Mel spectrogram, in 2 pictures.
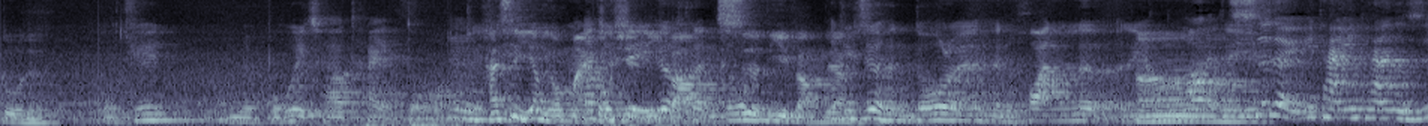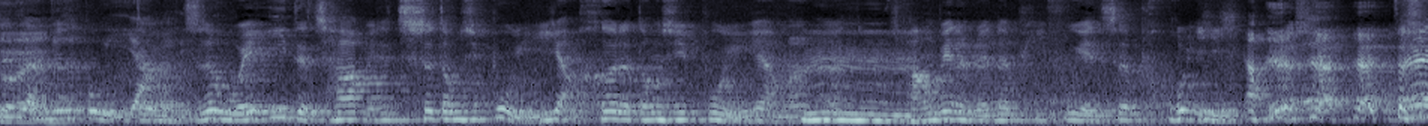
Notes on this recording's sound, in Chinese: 本集白噪音指數：蚊風級 1/5。錄音地點： Charlie's Sports Bar。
